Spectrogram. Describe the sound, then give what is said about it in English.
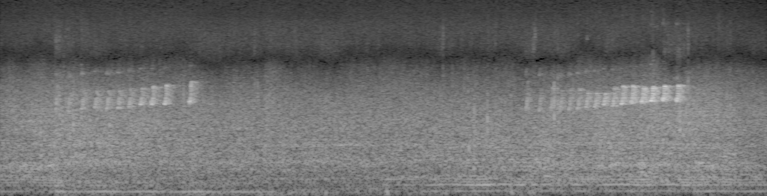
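Olive-backed woodcreeper calling in two bursts of rapid, high, rattling notes separated by a long pause. Each series builds in loudness over a constant background hiss. “Olive-backed wood creeper.”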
